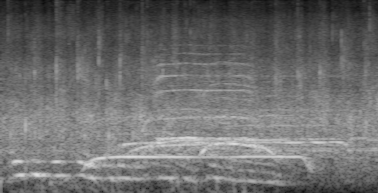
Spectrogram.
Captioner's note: cheers and applause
